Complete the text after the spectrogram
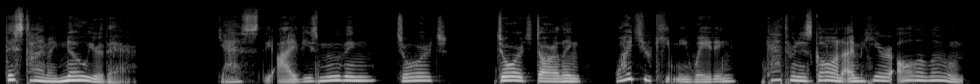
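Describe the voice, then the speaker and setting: Man playing high-pitched passionate young woman. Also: huge pitch swings, moderate pace, gravelly, a little mellow, breathy edge, dry recording, studio quality, full character voice. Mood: yearning, pleading. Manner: breathless, emotional, protesting. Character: Rose André, passionate young woman film star, defiant lover.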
